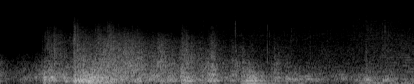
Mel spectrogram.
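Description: Heavy pouring rain with rolling thunder, the kind of downpour that soaked the Fuji circuit in Japan for the final race; a loud, continuous roar of rain with deep rumbles swelling near the start, no voices.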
